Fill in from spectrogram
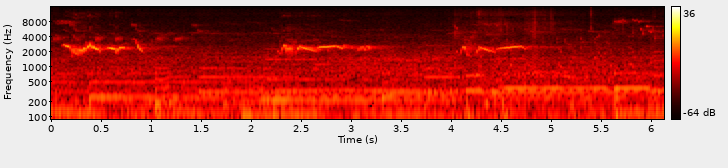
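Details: Mistle thrush, heard singing everywhere since mid-February, in February–March 2023, sings three short, fluty warbled phrases about two seconds apart, over steady background music.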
